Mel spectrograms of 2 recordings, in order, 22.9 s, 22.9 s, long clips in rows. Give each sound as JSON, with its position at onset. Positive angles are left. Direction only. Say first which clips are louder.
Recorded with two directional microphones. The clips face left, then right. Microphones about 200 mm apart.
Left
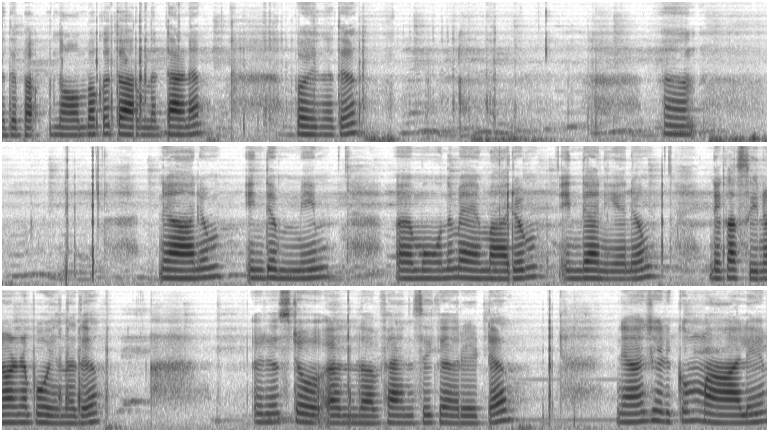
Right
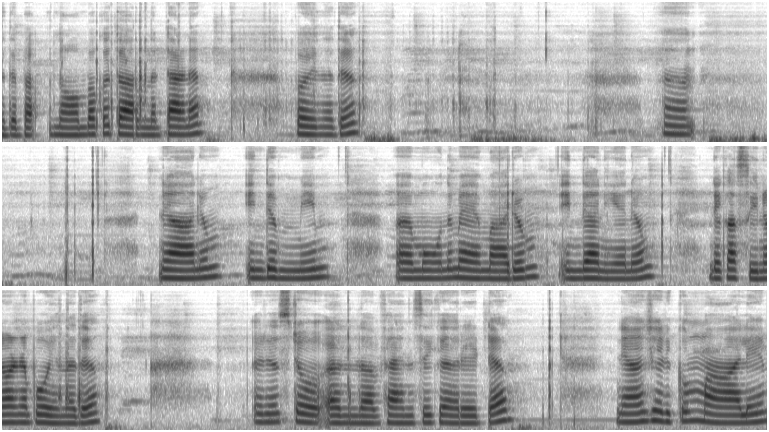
{"t": 0.0, "sound": "a woman's voice", "louder": "right 3 dB", "side_deg": -20}
{"t": 6.6, "sound": "speech", "louder": "right 3 dB", "side_deg": -20}
{"t": 9.2, "sound": "a woman's voice", "louder": "right 2 dB", "side_deg": -20}
{"t": 11.1, "sound": "a sound", "louder": "left 3 dB", "side_deg": -20}
{"t": 11.9, "sound": "a woman's voice", "louder": "right 3 dB", "side_deg": -20}
{"t": 16.7, "sound": "a sound", "louder": "even", "side_deg": -15}
{"t": 17.7, "sound": "a woman's voice", "louder": "right 3 dB", "side_deg": -15}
